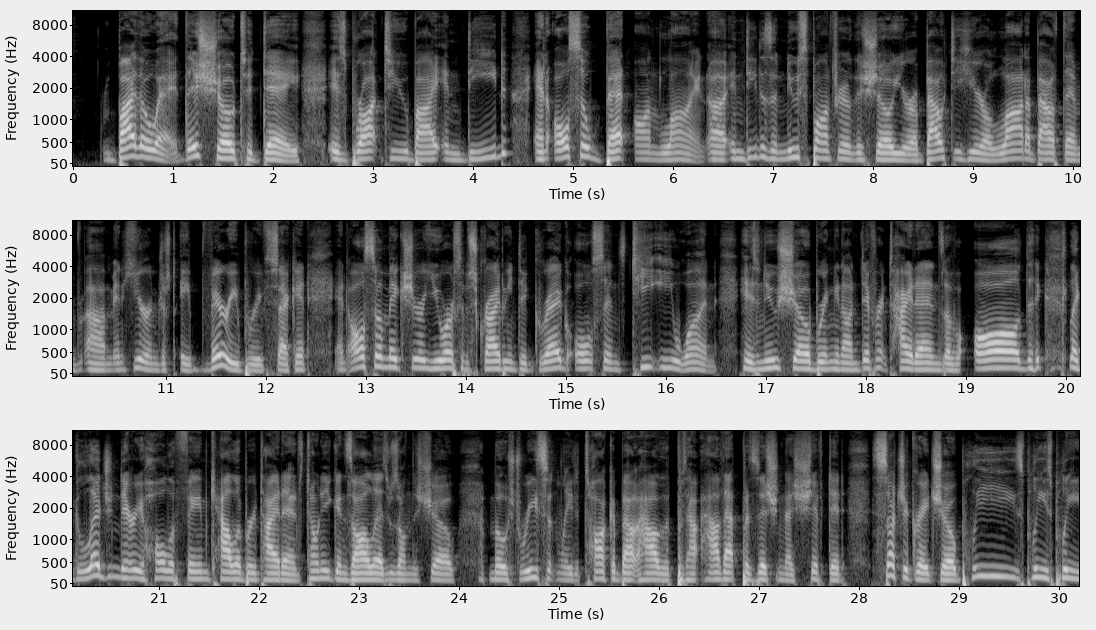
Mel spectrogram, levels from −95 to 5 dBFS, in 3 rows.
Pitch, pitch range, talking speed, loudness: 155 Hz, 140-170 Hz, 200 wpm, -22 LUFS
